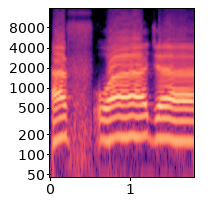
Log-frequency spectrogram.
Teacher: alirkan nafasnya, karena fa itu harus ada angin yang kita keluarkan karena dia sifatnya hams, mengalirnya nafas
